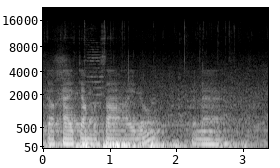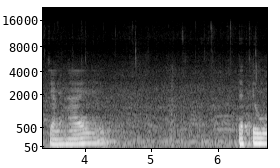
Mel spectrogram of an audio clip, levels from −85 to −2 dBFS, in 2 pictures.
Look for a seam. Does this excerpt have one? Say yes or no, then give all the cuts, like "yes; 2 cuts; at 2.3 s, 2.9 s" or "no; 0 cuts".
no; 0 cuts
